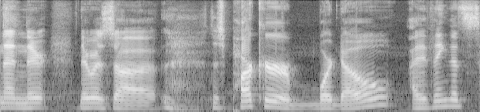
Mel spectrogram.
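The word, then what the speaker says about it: Boudreaux: And then there was this Parker Bordeaux. I think that's how you pronounce his last name. I think so. He was I don't supposed. know. It is Bordeaux.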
